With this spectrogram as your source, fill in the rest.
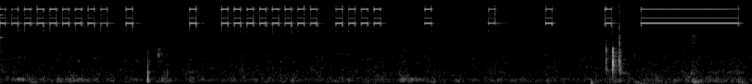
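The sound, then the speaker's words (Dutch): Electronic ear thermometer beeping: many short, high-pitched electronic beeps in quick bursts with brief gaps, ending in one long, steady beep. “het was een elektrische thermometer die iedereen natuurlijk in zijn oor krijgt nu”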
